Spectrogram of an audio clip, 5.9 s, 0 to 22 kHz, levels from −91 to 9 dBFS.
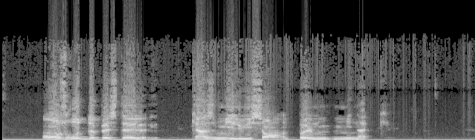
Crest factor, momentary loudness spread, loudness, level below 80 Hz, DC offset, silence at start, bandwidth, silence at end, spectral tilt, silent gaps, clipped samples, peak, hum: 10 dB; 19 LU; -7 LUFS; -20 dBFS; under 0.1%; 0.05 s; over 20 kHz; 0 s; -3.5 dB/octave; none; 1%; 0 dBFS; none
